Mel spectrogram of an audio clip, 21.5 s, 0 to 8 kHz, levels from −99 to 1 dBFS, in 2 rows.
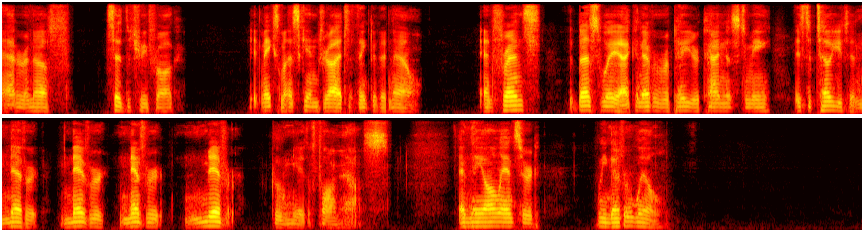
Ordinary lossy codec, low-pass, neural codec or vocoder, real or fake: AAC, 48 kbps; 7.2 kHz; codec, 44.1 kHz, 3.4 kbps, Pupu-Codec; fake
